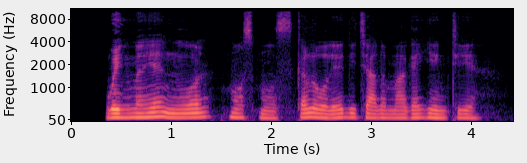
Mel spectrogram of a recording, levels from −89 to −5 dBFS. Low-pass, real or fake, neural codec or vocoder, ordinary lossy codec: 9.9 kHz; fake; codec, 16 kHz in and 24 kHz out, 0.4 kbps, LongCat-Audio-Codec, two codebook decoder; none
